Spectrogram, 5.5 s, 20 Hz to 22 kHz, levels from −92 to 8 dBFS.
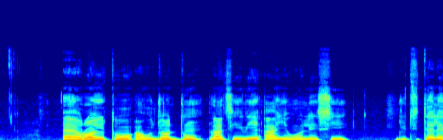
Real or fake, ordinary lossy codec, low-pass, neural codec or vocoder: real; MP3, 96 kbps; 14.4 kHz; none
